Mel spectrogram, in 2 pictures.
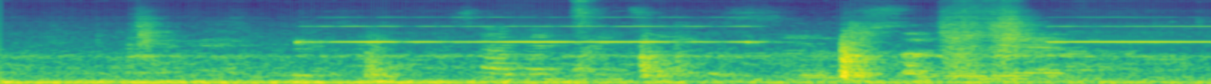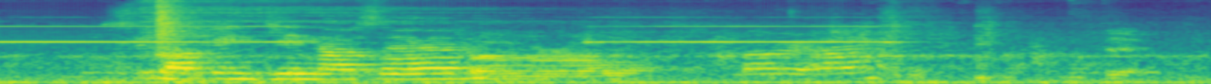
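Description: A console alarm beeps in repeated long tones.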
